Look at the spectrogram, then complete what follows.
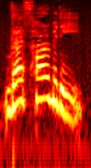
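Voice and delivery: high-pitched hail to someone; crying aloud. A narrator's reading. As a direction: call the full name, voice lifted high. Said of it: "she began to cry aloud".

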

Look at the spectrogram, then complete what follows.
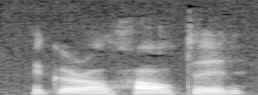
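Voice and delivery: ordinary delivery, nothing marked

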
